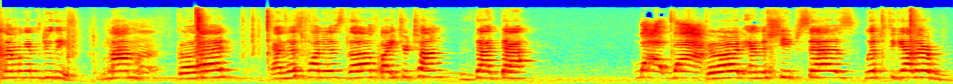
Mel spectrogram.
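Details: Adult female speech-language pathologist; normal speech.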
